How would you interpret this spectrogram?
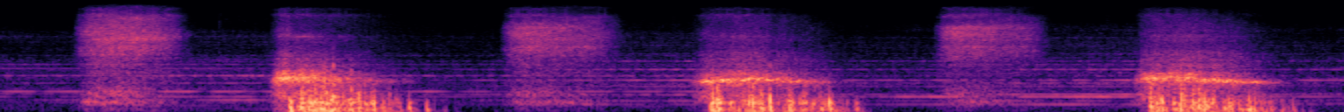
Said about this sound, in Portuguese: Vamos fazer uma série de respirações curtas e uma alongada, para que seu cérebro fique bem oxigenado. Uma respiração, três respirações rápidas e uma alongada.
